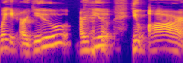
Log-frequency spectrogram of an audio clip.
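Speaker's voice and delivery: put-on American accent. Retelling fans who recognize the speaker's voice: american accent. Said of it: "going into an American accent for that".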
